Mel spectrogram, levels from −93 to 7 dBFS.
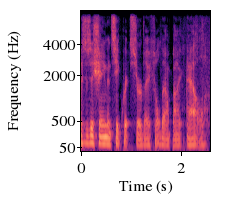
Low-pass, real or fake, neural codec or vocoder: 7.2 kHz; fake; codec, 16 kHz, 4 kbps, FunCodec, trained on Chinese and English, 50 frames a second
